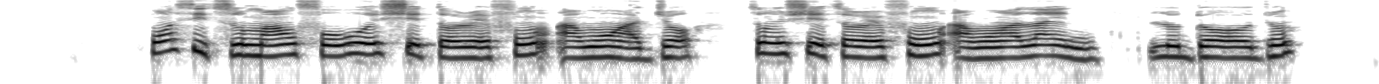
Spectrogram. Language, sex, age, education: Yoruba, female, 30-45, tertiary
